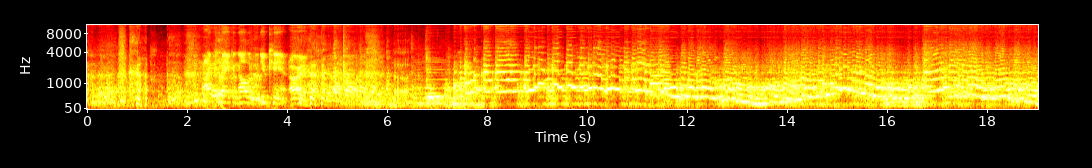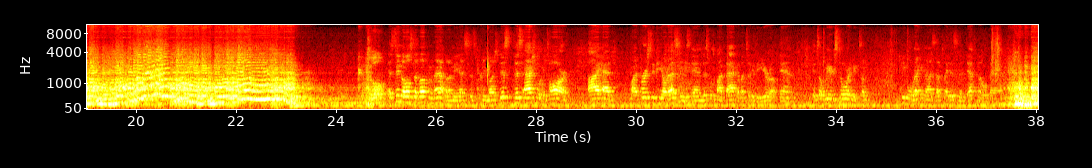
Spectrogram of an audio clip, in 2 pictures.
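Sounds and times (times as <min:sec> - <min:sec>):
electric guitar lead runs: 0:06.7 - 0:24.6, 0:37.4 - 0:38.0.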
